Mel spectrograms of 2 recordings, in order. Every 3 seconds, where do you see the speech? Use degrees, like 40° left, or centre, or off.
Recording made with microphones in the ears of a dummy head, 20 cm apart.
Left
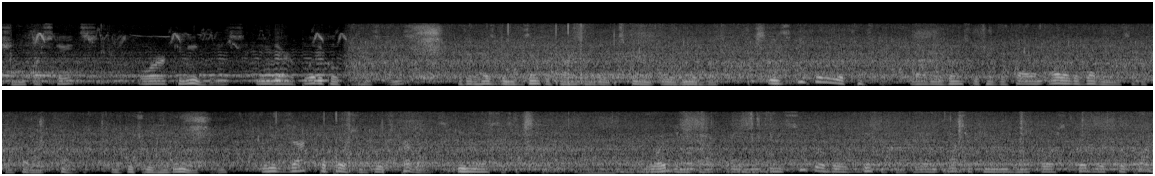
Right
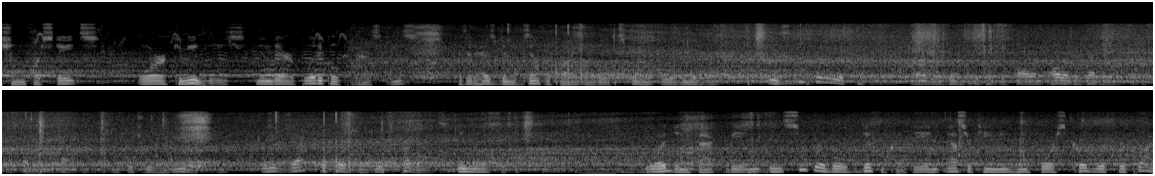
20° right, centre, 20° left, 30° left, 20° left, 10° left, 20° right, 20° right.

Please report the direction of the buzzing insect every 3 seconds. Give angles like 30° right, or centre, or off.
50° left, 30° left, 10° right, 50° right, 20° right, 10° left, 30° left, 40° left.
